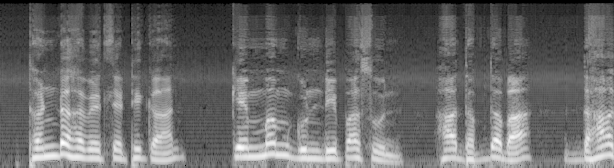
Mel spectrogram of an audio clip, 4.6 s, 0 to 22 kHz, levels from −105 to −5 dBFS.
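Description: A steady, raspy buzz runs quietly beneath the speech throughout. It is mains buzz: 60 Hz switching spikes leak in twice per cycle, spreading harmonics high up the spectrum.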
